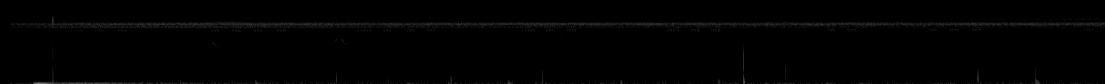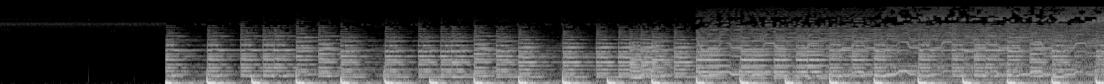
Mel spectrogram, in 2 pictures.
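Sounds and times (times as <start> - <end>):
insect drone with pulsing chirp: 0.1 - 12.7, 18.0 - 22.0.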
